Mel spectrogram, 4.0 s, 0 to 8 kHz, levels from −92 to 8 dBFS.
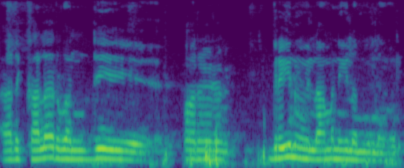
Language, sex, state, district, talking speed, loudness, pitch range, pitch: Tamil, male, Tamil Nadu, Kanyakumari, 120 wpm, -17 LUFS, 155-175 Hz, 165 Hz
